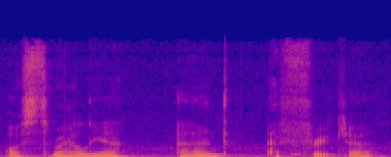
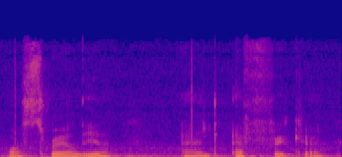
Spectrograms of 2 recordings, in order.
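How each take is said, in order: Both takes have the same delivery.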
